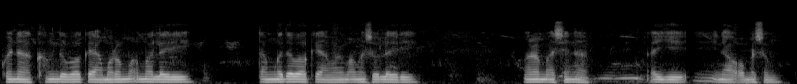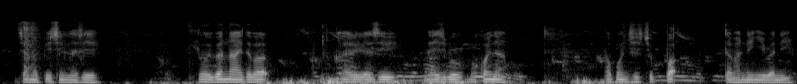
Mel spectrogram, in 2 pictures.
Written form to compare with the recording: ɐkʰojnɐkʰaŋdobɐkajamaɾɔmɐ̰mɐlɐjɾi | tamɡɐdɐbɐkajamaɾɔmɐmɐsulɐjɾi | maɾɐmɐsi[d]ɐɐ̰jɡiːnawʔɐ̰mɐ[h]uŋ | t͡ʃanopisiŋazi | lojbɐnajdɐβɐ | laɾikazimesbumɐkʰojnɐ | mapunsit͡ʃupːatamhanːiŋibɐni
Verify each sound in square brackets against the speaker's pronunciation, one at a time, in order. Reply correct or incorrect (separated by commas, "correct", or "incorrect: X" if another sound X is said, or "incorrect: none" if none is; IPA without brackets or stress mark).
incorrect: n, incorrect: s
